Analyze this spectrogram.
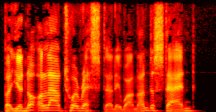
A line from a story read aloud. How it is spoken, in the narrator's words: he added quickly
